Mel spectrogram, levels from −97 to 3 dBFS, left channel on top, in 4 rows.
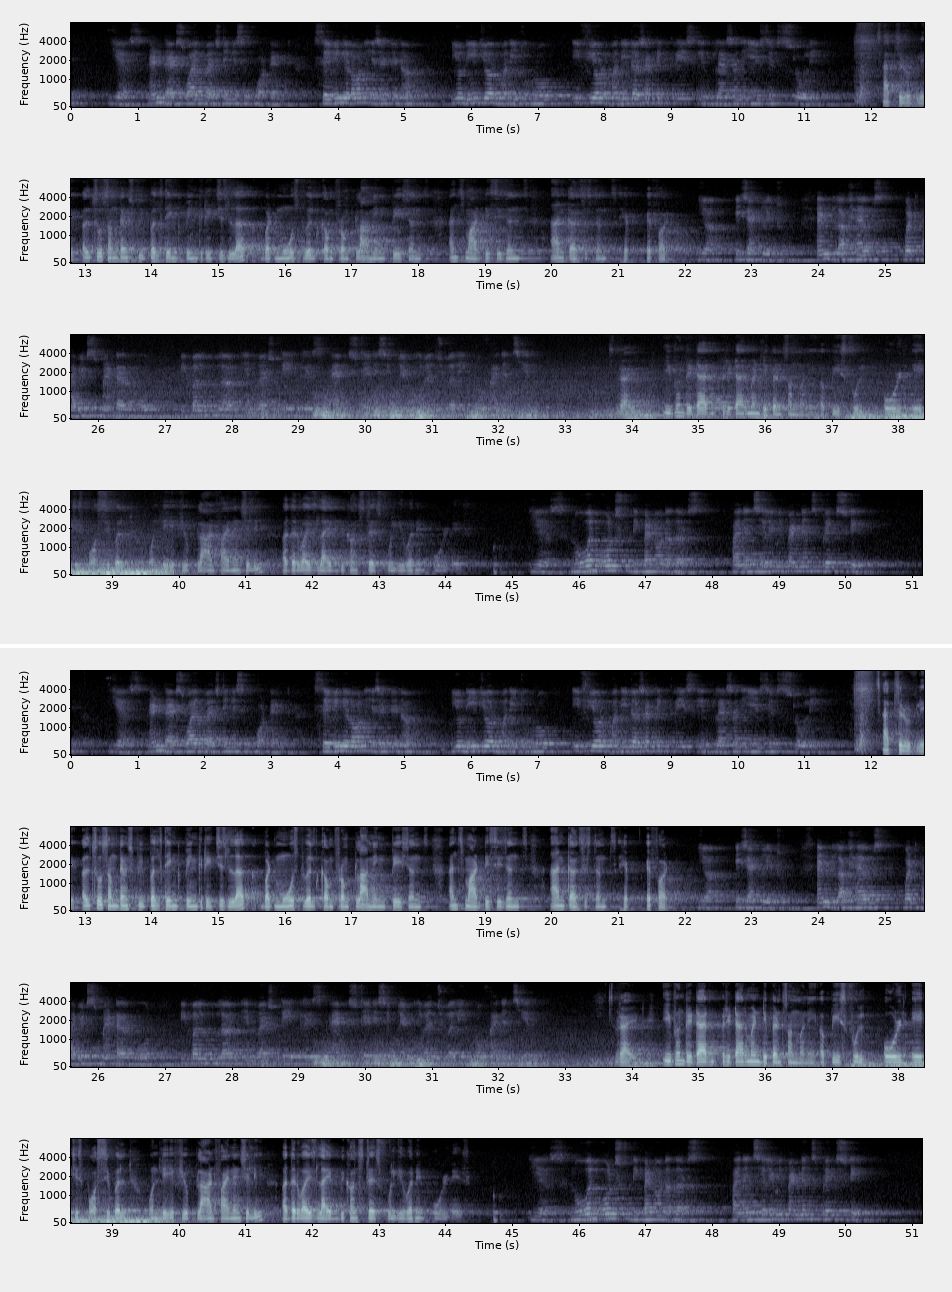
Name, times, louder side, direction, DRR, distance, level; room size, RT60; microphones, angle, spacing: voice 1, 0.5-3.2 3.6-5.2 5.7-11.4 22.2-32.6 45.3-47.8 48.3-50.2, right 1 dB, 10° right, 1 dB, 1.3 m, -48 dB
voice 2, 11.7-19.5 20.0-21.2 21.4-21.7 33.8-34.1 34.5-37.5 37.8-41.3 41.6-44.3, right 6 dB, 55° right, 12 dB, 0.3 m, -35 dB
Thunder, 26.3-39.9, left 4 dB, 40° left, 0.3 m, -38 dB
15.0 x 14.0 x 4.0 m, 2.1 s
head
